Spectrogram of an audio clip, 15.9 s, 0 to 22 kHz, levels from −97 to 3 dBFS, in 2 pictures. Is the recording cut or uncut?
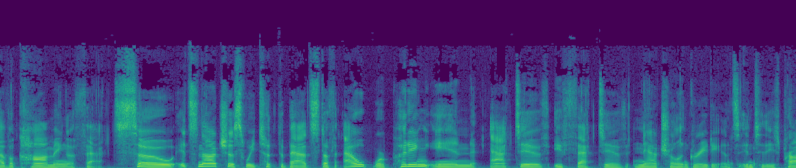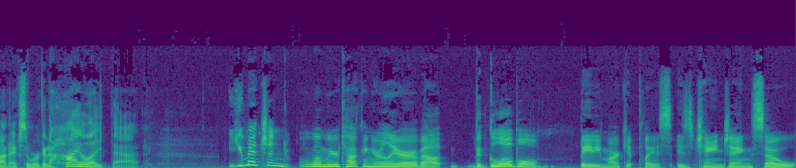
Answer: uncut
